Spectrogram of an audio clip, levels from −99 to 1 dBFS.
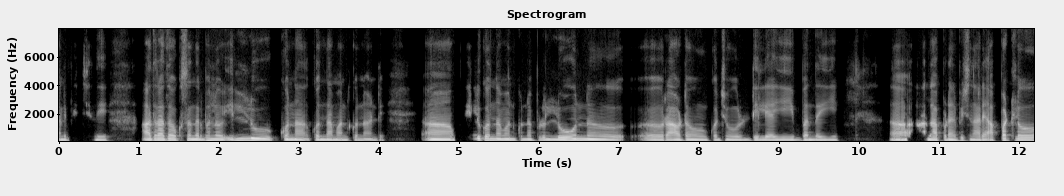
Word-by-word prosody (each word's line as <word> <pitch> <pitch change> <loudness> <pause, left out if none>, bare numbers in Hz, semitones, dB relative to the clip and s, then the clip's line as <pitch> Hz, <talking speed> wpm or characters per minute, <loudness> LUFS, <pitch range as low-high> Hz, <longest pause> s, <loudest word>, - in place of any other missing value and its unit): అనిపిచ్చింది 105 -1 -5 0.5
ఆ - - +6
తర్వాత, 125 0 +3
ఒక - - -12
సందర్భంలో 120 +1 +2 0.2
ఇల్లు 135 +3 +3 0.3
కొన్న 110 -2 +3 0.2
కొందాం 110 -1 +1
అనుకున్నా 95 -3 -6
అండి. 90 - -11 0.6
ఆహ్, 115 -1 +6 0.2
ఇల్లు - - -2
కొందామనుకున్నప్పుడు 120 -2 0 0.2
లోను 125 0 +4 0.7
ఆహ్, 105 0 0
రావటం 110 +1 +2 0.2
కొంచెం 105 +2 -4 0.3
డిలే 105 0 0
అయ్యి, 105 0 -1
ఇబ్బంది 100 0 -2
అయ్యి. 100 0 -3 0.7
ఆ! - - +1 0.3
అలాప్పుడు 115 0 +1
అనిపించింది. 105 0 -3
అరే! 110 - 0
అప్పట్లో, 125 +3 0
115 Hz, 130 wpm, -23 LUFS, 105-120 Hz, 0.7 s, ఆ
